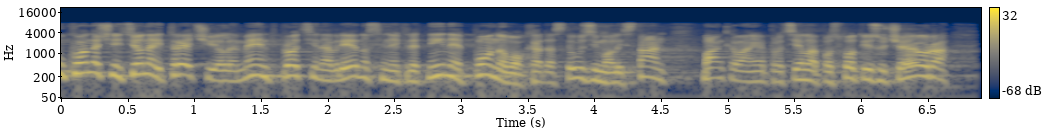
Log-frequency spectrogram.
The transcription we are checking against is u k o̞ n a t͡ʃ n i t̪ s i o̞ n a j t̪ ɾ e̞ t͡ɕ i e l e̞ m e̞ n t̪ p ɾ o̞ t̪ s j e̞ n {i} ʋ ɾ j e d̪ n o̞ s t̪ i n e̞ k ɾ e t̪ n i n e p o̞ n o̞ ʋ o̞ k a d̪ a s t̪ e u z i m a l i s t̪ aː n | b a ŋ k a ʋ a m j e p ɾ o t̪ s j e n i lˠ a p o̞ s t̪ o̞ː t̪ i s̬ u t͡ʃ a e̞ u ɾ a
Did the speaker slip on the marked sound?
yes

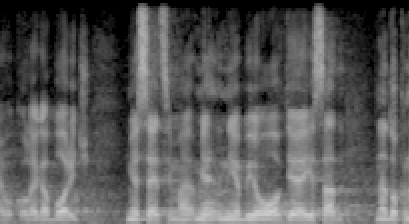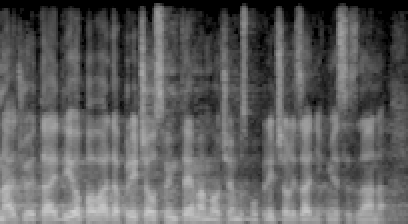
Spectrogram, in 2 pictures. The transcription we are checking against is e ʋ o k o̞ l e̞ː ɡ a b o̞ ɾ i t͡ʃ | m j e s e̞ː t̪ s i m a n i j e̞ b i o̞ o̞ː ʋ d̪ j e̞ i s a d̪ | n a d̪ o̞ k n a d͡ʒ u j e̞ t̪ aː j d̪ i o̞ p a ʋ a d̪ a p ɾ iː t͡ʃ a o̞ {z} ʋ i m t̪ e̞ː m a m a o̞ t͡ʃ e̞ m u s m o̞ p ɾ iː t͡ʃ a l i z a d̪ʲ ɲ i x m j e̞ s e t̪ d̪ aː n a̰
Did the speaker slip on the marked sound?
yes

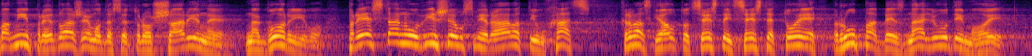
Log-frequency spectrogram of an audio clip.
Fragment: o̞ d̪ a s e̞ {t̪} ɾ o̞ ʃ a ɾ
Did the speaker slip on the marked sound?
no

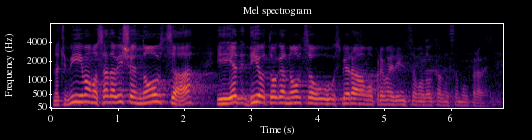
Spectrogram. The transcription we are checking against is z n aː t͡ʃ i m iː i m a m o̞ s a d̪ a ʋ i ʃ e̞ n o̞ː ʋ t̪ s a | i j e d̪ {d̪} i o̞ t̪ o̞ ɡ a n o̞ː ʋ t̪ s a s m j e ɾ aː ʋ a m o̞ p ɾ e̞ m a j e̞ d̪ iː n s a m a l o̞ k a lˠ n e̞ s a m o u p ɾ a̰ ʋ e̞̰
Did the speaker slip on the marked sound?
no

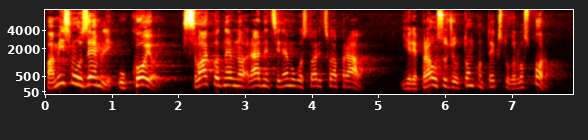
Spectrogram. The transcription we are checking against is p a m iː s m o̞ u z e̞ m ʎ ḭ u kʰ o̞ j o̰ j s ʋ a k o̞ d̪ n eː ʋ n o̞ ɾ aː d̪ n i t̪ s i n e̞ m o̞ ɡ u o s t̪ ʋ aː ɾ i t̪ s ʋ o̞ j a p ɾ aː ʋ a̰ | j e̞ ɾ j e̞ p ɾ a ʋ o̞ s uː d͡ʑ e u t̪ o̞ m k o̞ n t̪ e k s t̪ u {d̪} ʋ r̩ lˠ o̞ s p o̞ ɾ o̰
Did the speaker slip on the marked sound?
yes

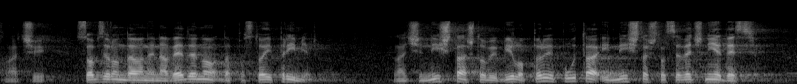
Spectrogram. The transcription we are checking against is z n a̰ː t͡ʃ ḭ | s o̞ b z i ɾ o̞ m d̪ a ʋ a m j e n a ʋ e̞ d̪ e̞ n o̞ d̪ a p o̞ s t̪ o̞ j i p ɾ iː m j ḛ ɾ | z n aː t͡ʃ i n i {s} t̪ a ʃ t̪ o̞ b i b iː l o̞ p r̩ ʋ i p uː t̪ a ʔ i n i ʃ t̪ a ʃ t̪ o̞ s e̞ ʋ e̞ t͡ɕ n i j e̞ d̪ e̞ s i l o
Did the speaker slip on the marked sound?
yes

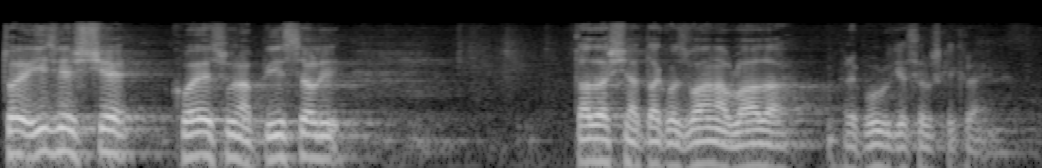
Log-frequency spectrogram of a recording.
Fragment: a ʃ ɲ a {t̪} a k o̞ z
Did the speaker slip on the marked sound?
no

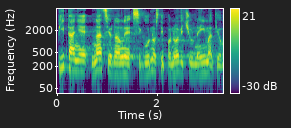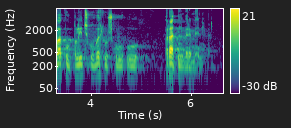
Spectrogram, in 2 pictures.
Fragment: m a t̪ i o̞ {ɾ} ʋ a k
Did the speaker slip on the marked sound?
yes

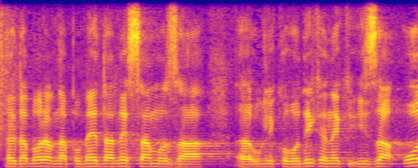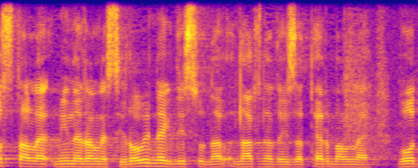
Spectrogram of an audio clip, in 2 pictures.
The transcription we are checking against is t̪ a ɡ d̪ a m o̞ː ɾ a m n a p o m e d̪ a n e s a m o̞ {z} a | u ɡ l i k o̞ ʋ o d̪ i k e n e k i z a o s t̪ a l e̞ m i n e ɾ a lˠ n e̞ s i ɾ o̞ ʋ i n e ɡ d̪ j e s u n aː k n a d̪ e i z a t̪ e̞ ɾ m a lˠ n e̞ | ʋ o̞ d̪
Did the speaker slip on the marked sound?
no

